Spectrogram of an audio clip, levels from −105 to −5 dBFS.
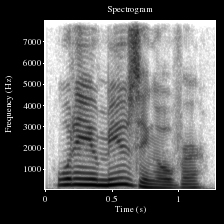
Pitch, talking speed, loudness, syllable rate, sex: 215 Hz, 235 wpm, -11 LUFS, 7.3 syllables/s, female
